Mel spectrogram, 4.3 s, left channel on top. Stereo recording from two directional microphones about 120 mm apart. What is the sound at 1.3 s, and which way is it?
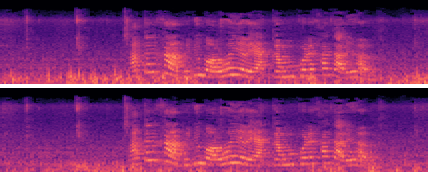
A woman's voice, 20° left (ahead or behind).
